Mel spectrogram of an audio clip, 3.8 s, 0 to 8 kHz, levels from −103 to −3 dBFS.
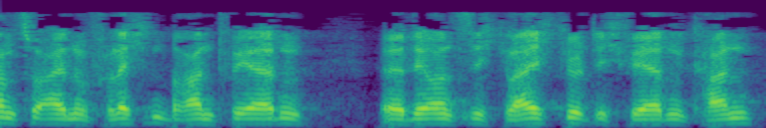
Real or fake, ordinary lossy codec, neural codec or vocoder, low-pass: real; MP3, 24 kbps; none; 7.2 kHz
